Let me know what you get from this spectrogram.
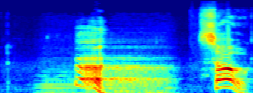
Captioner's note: laughs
